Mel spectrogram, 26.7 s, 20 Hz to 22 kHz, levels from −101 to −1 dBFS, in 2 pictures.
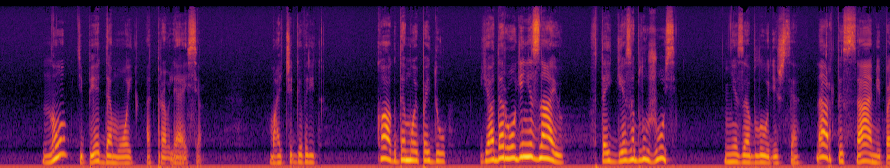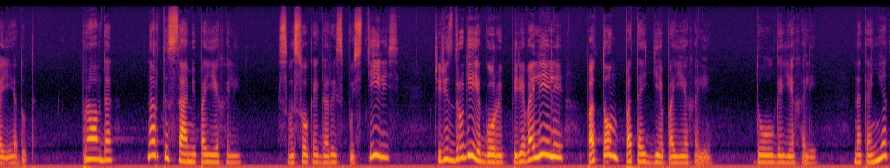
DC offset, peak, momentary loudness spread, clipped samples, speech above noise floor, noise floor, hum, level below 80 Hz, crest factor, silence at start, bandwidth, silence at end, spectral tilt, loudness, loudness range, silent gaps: under 0.1%; -6 dBFS; 15 LU; under 0.1%; 21 dB; -45 dBFS; 50 Hz at -45 dBFS; -42 dBFS; 20 dB; 0 s; 19 kHz; 0 s; -5.5 dB/octave; -25 LUFS; 9 LU; none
